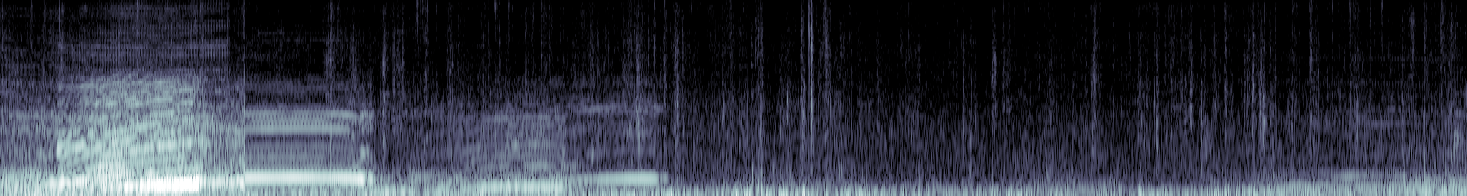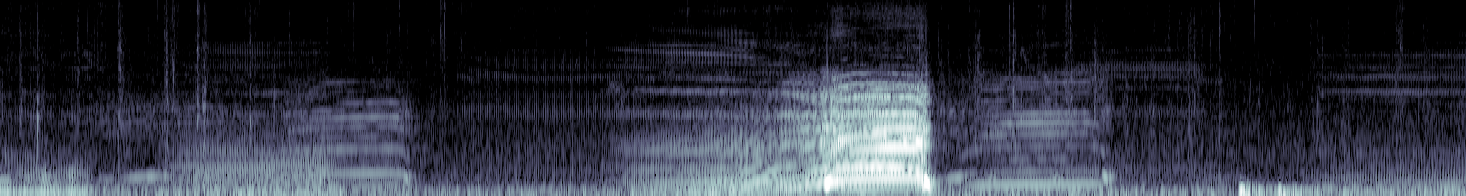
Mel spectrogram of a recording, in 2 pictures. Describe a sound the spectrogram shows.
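Cattle moo and bellow loudly nearby, over and over.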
